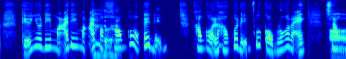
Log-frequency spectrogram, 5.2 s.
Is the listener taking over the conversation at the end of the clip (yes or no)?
yes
